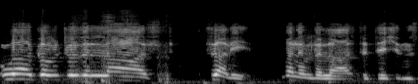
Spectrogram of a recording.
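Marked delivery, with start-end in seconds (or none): 0.1-1.6 high, slow Transylvanian vampire voice. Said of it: "a Transylvanian intro, like we're back from the dead".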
